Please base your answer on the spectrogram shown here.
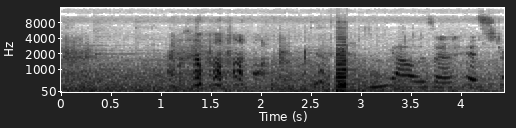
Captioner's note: nervous laughter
